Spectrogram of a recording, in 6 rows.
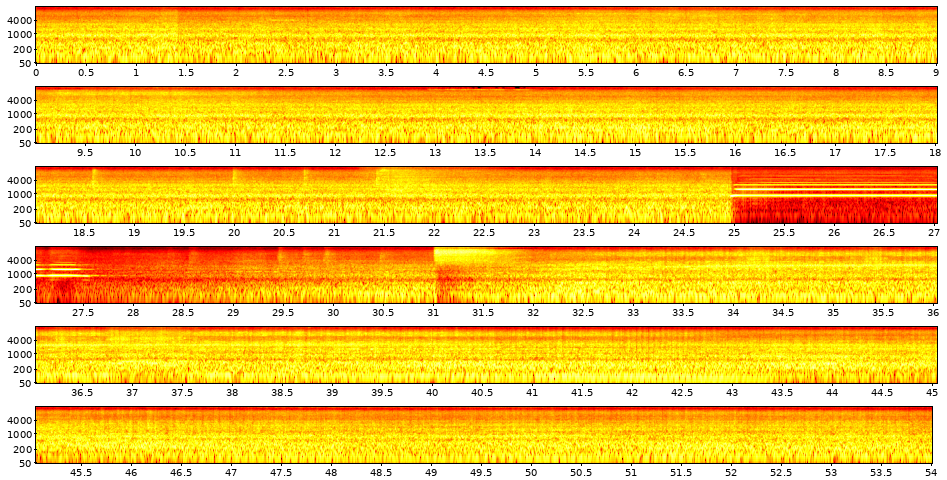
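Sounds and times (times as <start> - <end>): train wheels on rails: 0.0 - 25.1, 27.0 - 54.0
loud train horn: 25.0 - 27.9, 36.7 - 37.9.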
